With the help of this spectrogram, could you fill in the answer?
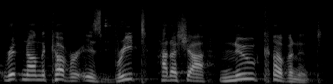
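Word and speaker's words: Brit Hadashah (ברית חדשה): Now, in Hebrew, the words New Testament are pronounced Brit Hadashah.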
